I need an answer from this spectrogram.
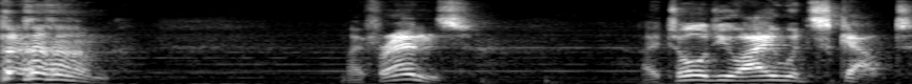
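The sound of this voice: A man speaks in a put-on character voice, gruff and pitched high for a man. He talks at a very slow pace over faint background music.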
